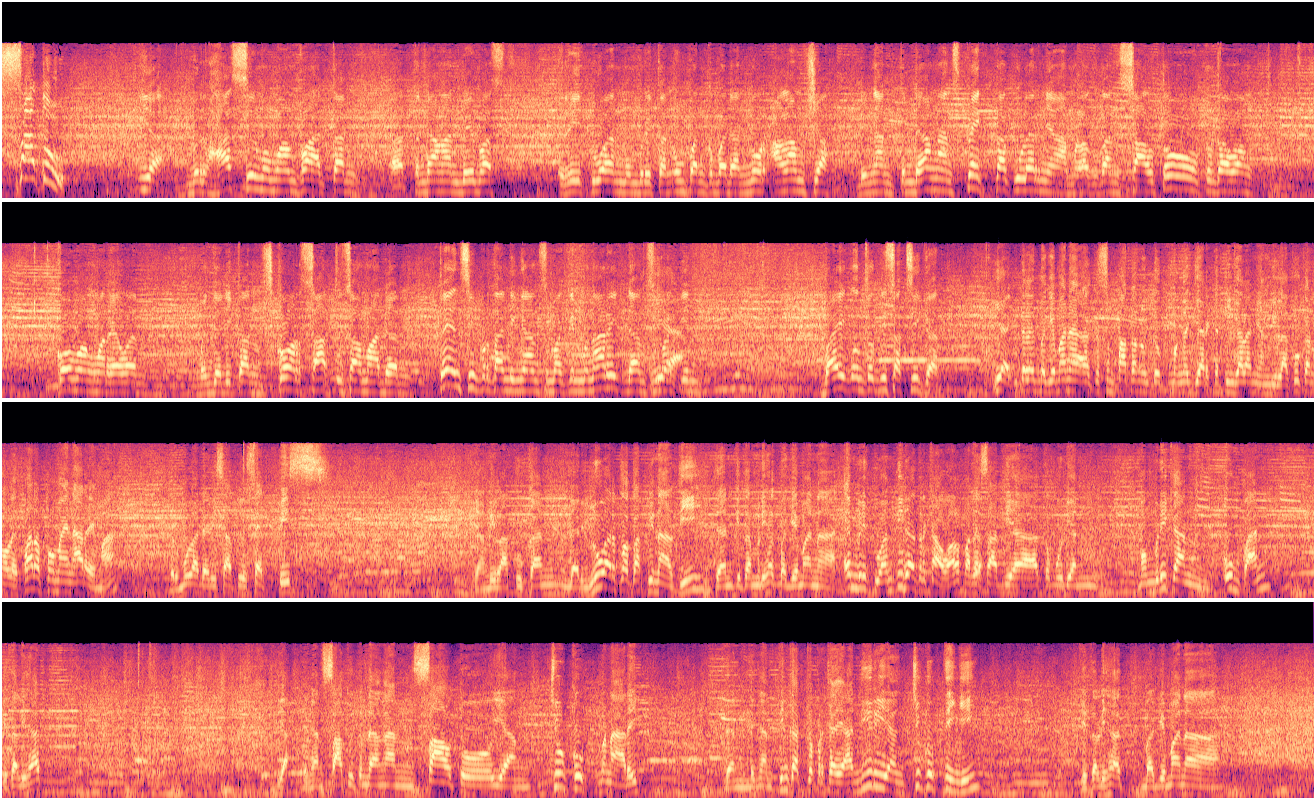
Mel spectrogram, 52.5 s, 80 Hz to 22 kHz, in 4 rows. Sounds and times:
Speech: 0:01.4 - 0:05.0, 0:05.6 - 0:12.5, 0:13.7 - 0:20.1, 0:21.3 - 0:29.5, 0:30.9 - 0:39.8, 0:42.1 - 0:45.8, 0:46.6 - 0:49.2, 0:50.2 - 0:51.6.

